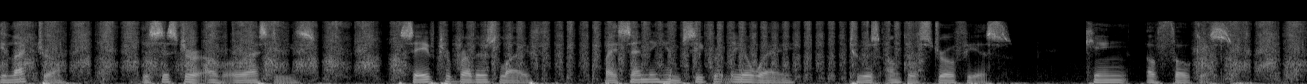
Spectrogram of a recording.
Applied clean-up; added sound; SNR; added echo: neural mask model Resemble Enhance denoiser.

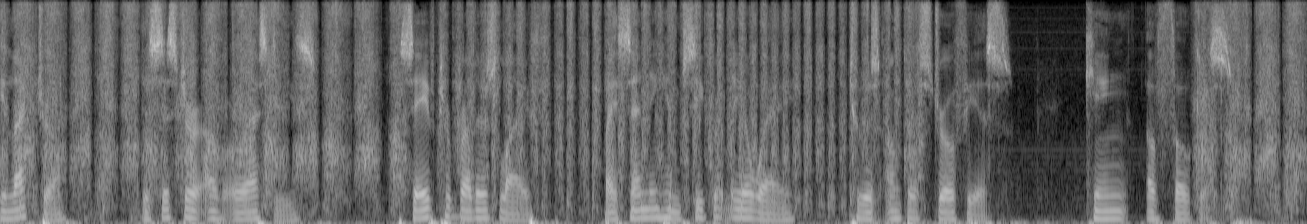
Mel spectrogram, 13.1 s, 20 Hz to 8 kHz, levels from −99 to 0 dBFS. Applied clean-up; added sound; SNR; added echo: none; Tools; 8 dB; none.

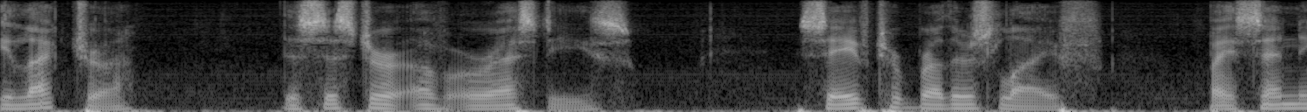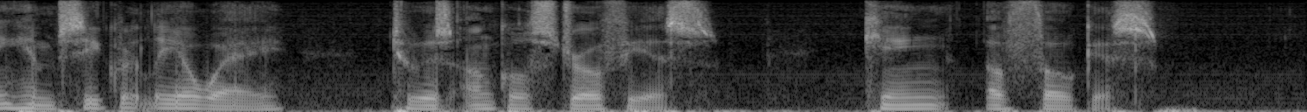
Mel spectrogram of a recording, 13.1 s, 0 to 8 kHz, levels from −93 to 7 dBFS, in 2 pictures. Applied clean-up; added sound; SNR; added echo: none; none; none; none.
